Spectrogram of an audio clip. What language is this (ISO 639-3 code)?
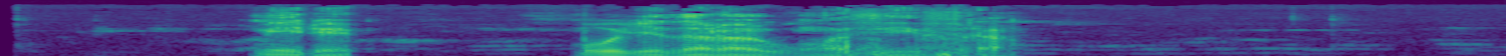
glg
